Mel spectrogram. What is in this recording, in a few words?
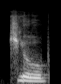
"cube", Indian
